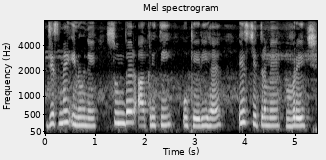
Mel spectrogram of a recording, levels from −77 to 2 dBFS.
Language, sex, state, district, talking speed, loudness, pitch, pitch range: Hindi, female, Uttar Pradesh, Varanasi, 120 wpm, -14 LUFS, 215 Hz, 205-260 Hz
